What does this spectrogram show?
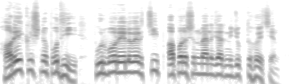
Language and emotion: Bengali, neutral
